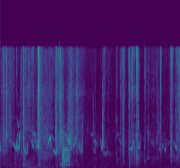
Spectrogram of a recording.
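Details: Feeding francolin chicks give high twittering peeps over a hissing, scratchy background, with a short busy cluster of notes and repeated clicks from pecking.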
